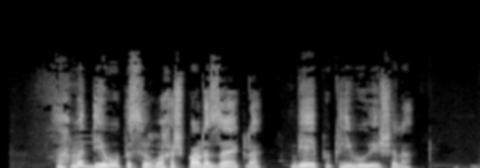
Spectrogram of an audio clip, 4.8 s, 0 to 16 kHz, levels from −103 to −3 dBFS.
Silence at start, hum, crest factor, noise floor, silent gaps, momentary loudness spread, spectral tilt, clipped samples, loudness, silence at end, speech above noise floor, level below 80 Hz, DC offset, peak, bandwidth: 0.55 s; none; 18 dB; -61 dBFS; none; 13 LU; -5.5 dB/octave; under 0.1%; -22 LUFS; 0.7 s; 39 dB; -70 dBFS; under 0.1%; -4 dBFS; 10.5 kHz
